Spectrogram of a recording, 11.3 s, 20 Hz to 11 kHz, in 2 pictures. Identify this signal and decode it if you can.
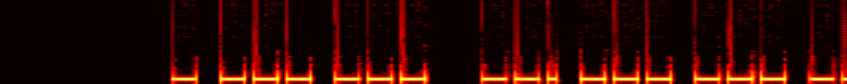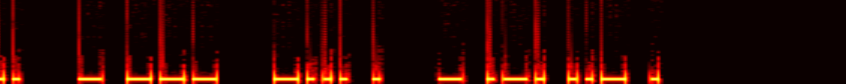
Morse code, heard as a keyed tone, about 22 wpm, 700 Hz. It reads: TOO GOOD TO BE TRUE
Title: Sets of 5 Words Encore 22wpm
